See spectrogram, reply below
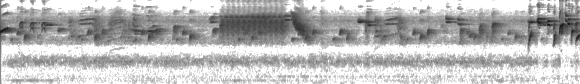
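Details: An excited goldfinch twitters in jumbled fast notes, with a dense buzzy rattle midway and sharp high chips at the end; faint continuous hum behind.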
